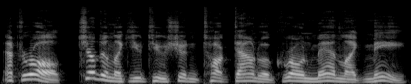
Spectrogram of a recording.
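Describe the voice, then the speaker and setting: A man's voice: a little high, expressive, moderate pace, no room sound, clean studio sound. A man playing an insecure, defensive young student in an amateur anime audio drama, earnest and a little whiny. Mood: indignant.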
